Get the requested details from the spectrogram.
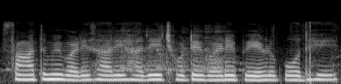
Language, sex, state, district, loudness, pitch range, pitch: Hindi, female, Madhya Pradesh, Bhopal, -12 LUFS, 205-225 Hz, 215 Hz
